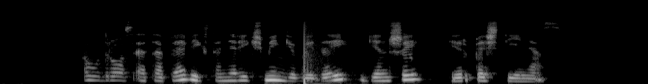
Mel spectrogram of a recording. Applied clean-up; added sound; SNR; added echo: none; Fireworks; 17 dB; none.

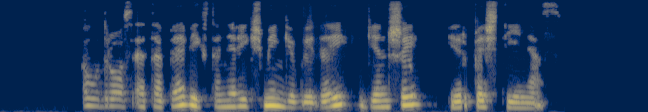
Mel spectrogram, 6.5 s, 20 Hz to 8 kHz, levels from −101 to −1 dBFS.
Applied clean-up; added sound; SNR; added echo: neural mask model Resemble Enhance denoiser.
